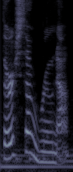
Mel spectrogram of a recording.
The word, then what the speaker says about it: Thursaruna: So this book was written by Ran and I believe it's pronounced as Thersa Runa.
